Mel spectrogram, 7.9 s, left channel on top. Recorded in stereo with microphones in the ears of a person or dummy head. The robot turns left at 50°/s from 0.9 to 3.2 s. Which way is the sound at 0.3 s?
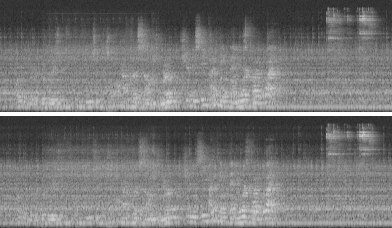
85° left.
